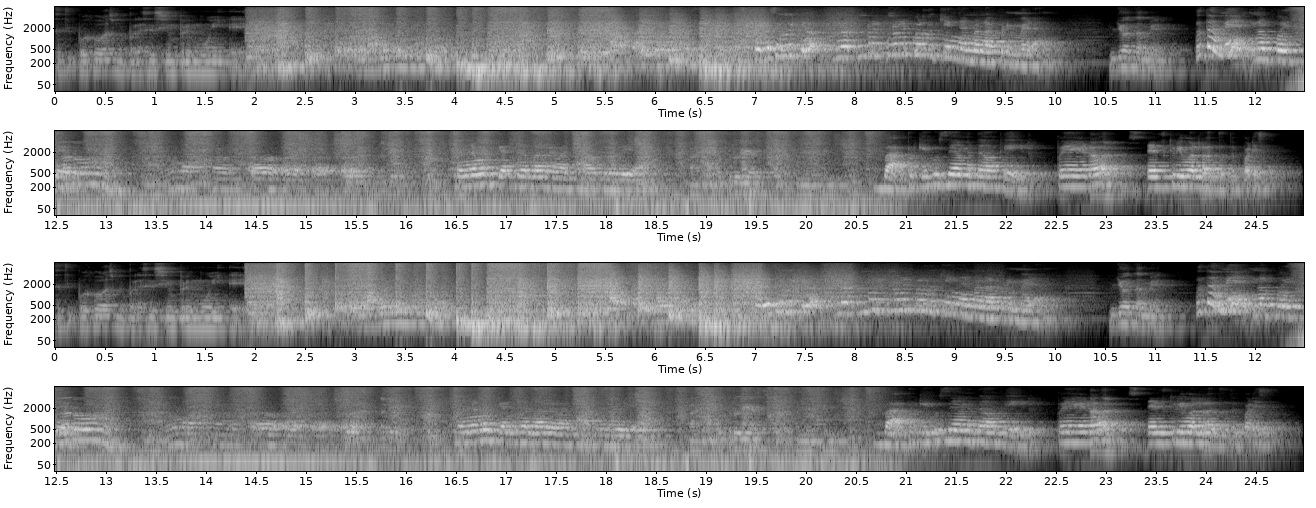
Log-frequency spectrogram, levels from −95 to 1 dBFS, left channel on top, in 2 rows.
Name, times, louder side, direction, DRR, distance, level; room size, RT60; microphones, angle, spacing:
voice 1, 0.0-2.0 3.0-4.9 10.5-11.1 12.5-13.9 15.4-16.1 18.8-20.5 22.8-23.1, right 2 dB, 5° right, 2 dB, 0.3 m, -35 dB
sound 1, 1.9-8.4, right 4 dB, 70° right, 0.5 m, -25 dB
voice 2, 5.3-10.0 11.4-12.7 13.6-15.5 16.5-18.5 20.7-23.1 23.4-24.6, left 2 dB, 65° left, 0 dB, 0.8 m, -26 dB
sound 2, 12.3-20.9, left 1 dB, 30° left, 1.0 m, -33 dB
3.2 x 2.6 x 4.4 m, 0.84 s
head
